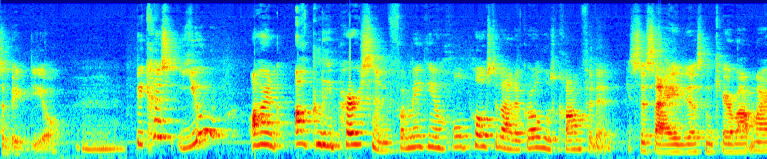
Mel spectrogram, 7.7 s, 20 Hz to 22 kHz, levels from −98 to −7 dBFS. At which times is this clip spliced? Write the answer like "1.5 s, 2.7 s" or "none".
1.1 s, 6.2 s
